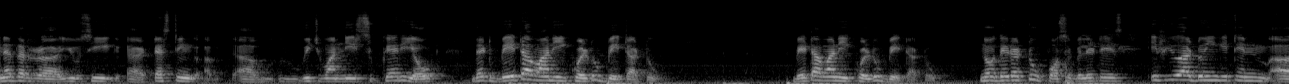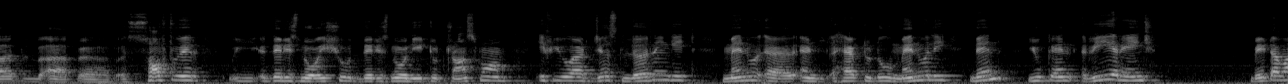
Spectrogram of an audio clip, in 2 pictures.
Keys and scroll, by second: 22.4 Down, 23.7 Down.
